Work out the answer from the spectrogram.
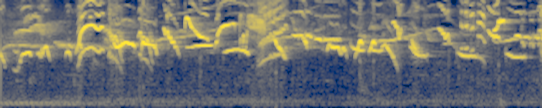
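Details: Oriental magpie-robin song used as a lure to draw wild birds closer in the forest: loud, rich run of whistled swoops, slurred up-and-down notes and sharp chirps, continuous and varied.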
